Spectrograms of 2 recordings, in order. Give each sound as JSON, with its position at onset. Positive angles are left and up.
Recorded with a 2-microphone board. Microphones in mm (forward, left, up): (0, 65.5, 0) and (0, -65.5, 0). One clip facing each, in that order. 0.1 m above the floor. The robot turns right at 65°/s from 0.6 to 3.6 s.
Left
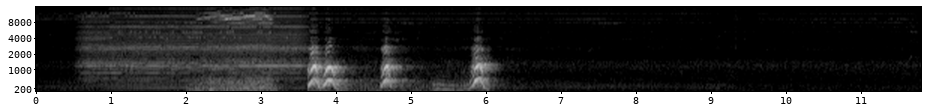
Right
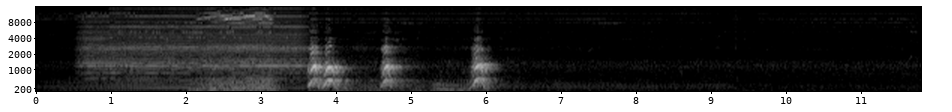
{"t": 2.0, "sound": "breathing", "azimuth_deg": 100, "distance_m": 2.5}
{"t": 3.6, "sound": "a dog barking", "side_deg": 40, "distance_m": 0.7}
